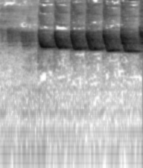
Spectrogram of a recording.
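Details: Sooty-headed bulbul in lively song, used as a lure: after a faint start, a loud rapid series of about seven clear, evenly spaced notes that slide gently downward, over a faint low hum.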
